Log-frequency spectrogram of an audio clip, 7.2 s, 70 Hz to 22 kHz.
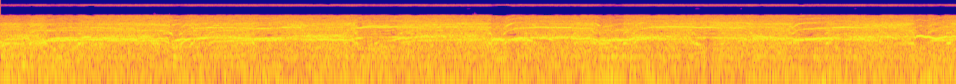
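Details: Young falcons beg during a parental feeding at their nest box, Great Spirit Bluff, 28 May 2013, 6 pm; overlapping, insistent screeches, several sliding upward then falling, crowded and continuous.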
